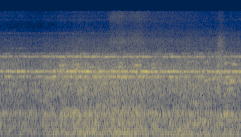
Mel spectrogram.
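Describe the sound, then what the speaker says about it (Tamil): A train rolls along the rails on a trip toward Thenmalai, with a steady loud rumble and a high, sustained wheel squeal heard close by. "இப்போ நம்ம ட்ரெயின் ஏற போகிறோம்"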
